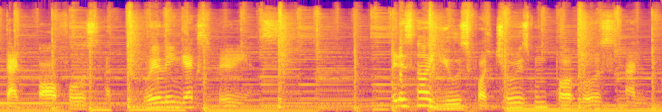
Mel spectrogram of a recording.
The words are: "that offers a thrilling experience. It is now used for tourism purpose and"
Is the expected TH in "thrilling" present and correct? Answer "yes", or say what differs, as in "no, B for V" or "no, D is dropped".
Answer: no, T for TH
